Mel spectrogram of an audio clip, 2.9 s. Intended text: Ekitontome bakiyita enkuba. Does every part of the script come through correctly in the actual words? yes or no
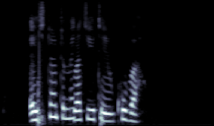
yes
